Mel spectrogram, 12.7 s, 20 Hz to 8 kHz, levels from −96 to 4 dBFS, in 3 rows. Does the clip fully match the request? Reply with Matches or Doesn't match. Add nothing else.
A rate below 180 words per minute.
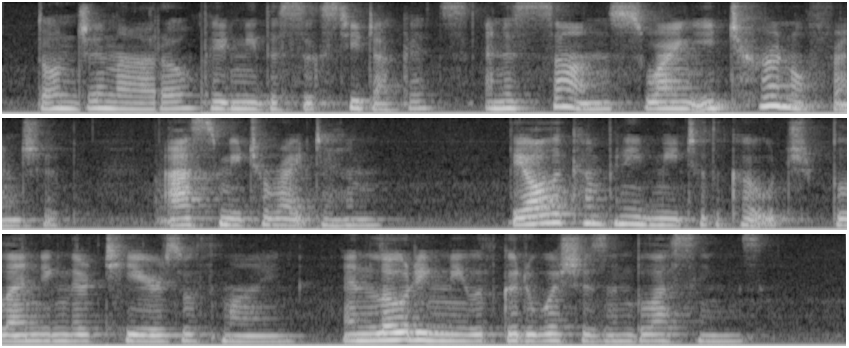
Doesn't match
